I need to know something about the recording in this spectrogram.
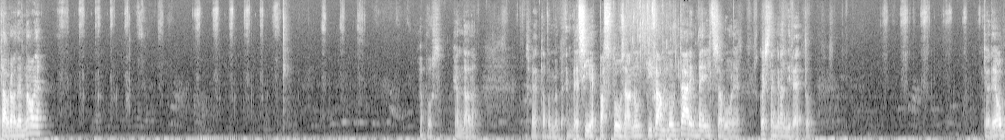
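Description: A razor scrapes through stubble in short strokes.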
